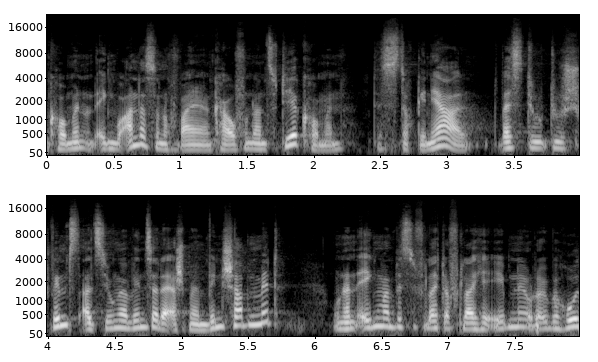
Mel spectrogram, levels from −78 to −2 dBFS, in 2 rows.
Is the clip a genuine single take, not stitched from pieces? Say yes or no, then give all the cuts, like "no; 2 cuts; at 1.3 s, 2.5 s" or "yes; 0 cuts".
yes; 0 cuts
